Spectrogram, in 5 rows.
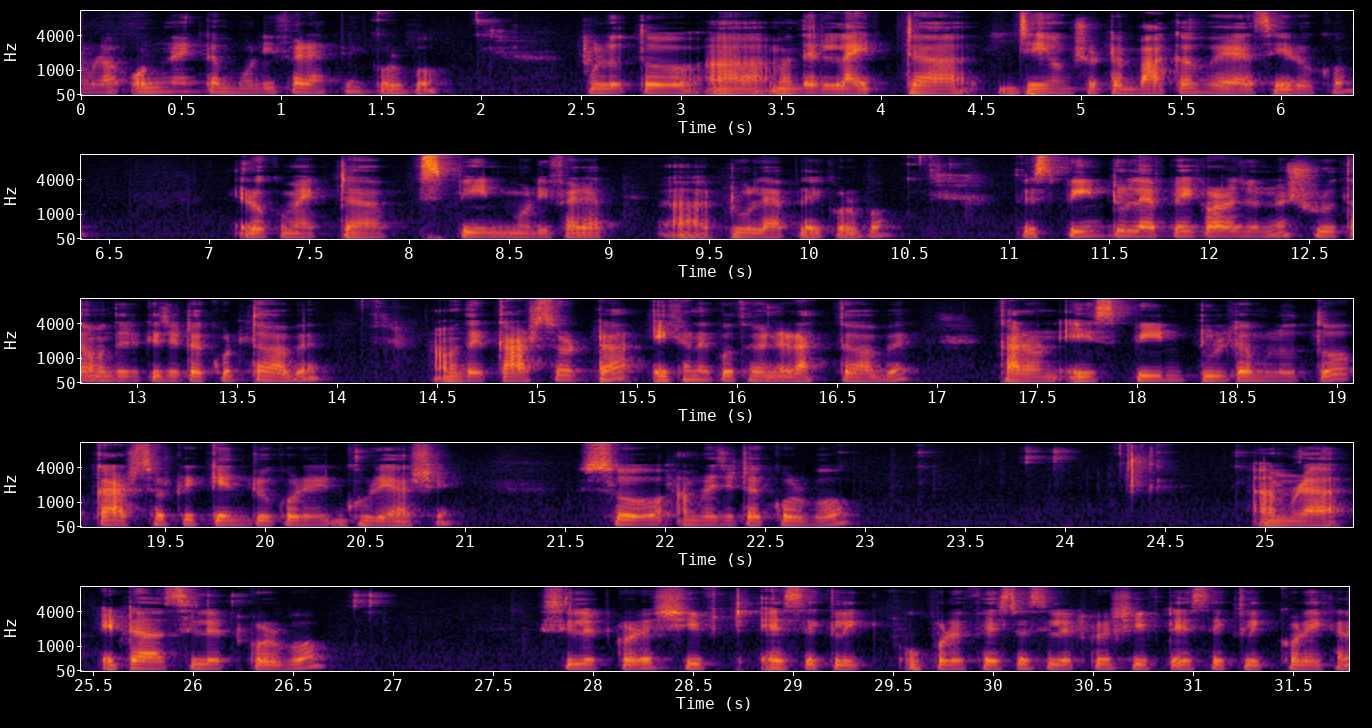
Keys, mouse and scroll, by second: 0.2 KP_1, 1.6-2.6 middle drag, 2.6 KP_1, 10.2 scroll up 2, 10.6-23.9 shift+middle drag, 23.9 click, 24.6-25.2 middle drag, 25.2 click, 26.2 click, 26.9 click, 28.0 shift+s, 29.4 shift+s.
